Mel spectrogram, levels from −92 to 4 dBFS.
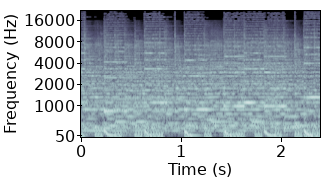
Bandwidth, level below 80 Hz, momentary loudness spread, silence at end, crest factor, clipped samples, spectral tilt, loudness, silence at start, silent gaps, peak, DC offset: over 20 kHz; -22 dBFS; 2 LU; 0 s; 12 dB; under 0.1%; -3 dB/octave; -11 LUFS; 0 s; none; 0 dBFS; under 0.1%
